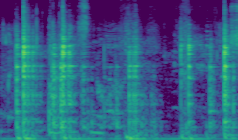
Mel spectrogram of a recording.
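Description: Irregular clicking and clattering of small hard plastic objects being handled and knocked together, like doll toys being moved about.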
